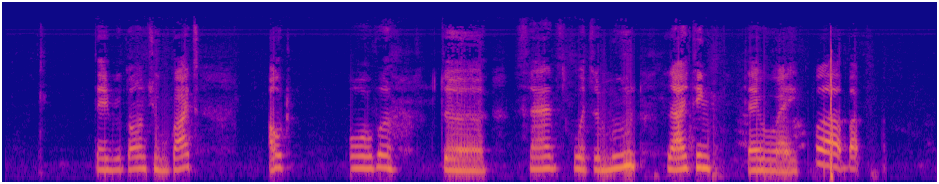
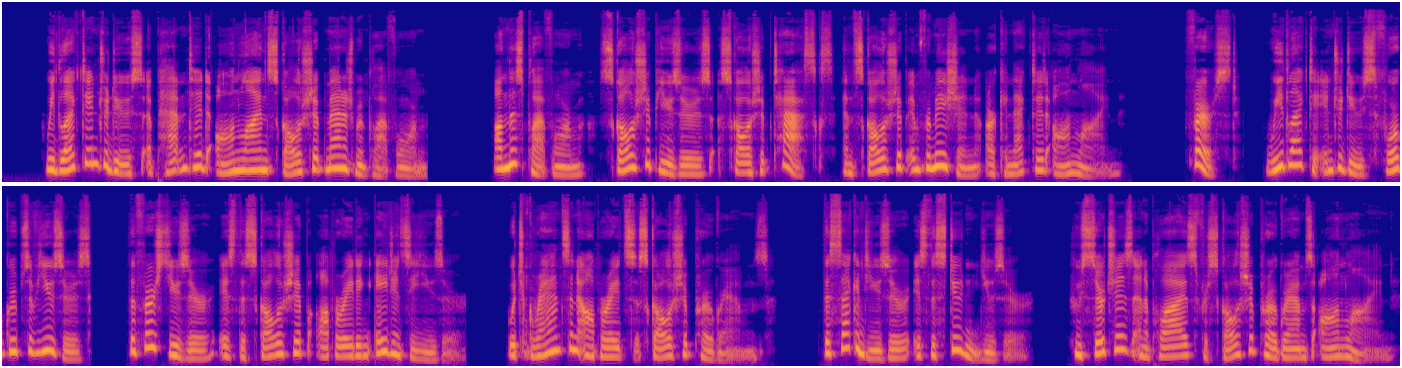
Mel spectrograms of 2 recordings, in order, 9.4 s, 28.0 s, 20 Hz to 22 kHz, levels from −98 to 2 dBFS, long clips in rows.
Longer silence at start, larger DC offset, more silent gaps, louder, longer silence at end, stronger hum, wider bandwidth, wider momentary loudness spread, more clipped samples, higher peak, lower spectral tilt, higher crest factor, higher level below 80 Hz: first, 0.95 s vs 0.45 s; neither; second, none vs 4.34-4.49 s, 11.31-11.48 s, 18.67-18.76 s, 21.73-21.89 s, 24.29-24.49 s, 24.56-24.62 s; second, -35 LUFS vs -26 LUFS; first, 0.8 s vs 0.1 s; neither; second, 15.5 kHz vs 19 kHz; about the same, 12 LU vs 11 LU; neither; second, -12 dBFS vs -8 dBFS; about the same, -5 dB/octave vs -4 dB/octave; about the same, 24 dB vs 20 dB; first, -72 dBFS vs -78 dBFS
